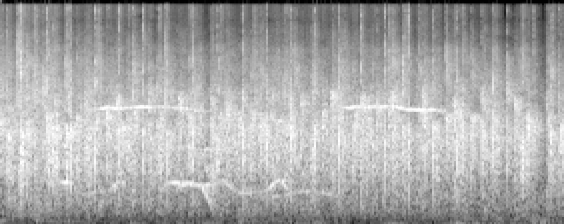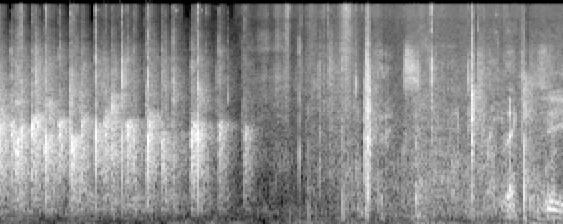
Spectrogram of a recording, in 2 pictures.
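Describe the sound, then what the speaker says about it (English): A warm round of applause at a talk, dense clapping for several seconds with a few whistles, then thinning into scattered claps, footsteps and movement as a speaker comes up, with voices in the room. "So give him a warm round of applause, please."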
